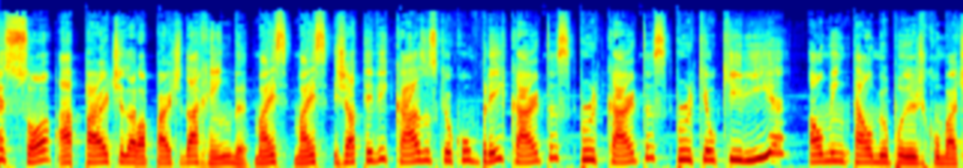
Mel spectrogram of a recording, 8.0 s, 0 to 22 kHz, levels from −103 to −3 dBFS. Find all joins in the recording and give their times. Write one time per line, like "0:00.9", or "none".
0:01.1
0:02.4
0:05.0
